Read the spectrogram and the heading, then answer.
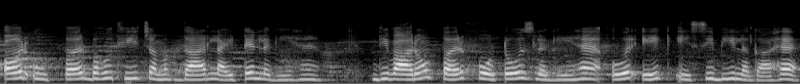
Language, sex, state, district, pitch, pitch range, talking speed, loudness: Hindi, female, Punjab, Pathankot, 240 Hz, 225-265 Hz, 140 wpm, -15 LUFS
